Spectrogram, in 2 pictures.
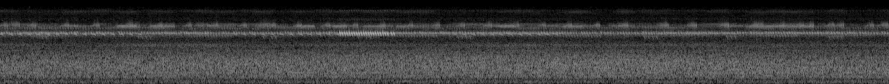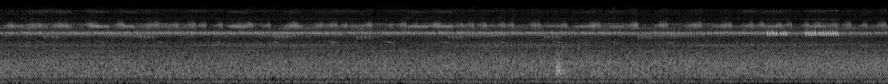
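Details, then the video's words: Crickets at night in a calm outdoor setting: a steady, high, shimmering chirp runs throughout, with brief louder trilled bursts near the fourth second and again close to the end, over soft broad hiss. "Soothing Cricket Sounds"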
